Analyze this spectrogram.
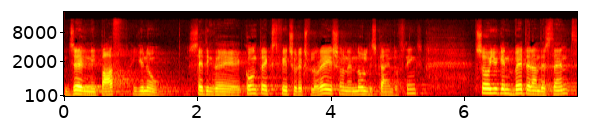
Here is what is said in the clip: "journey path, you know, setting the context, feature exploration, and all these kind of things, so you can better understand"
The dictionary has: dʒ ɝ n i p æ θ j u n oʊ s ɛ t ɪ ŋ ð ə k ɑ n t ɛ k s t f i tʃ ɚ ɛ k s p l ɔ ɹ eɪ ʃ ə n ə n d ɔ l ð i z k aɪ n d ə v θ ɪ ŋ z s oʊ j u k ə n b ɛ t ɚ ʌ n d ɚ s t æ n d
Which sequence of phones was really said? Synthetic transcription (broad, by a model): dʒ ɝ n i p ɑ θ j u n oʊ s ɛ t ɪ ŋ ð ə k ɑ n t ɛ k s t f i tʃ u ɛ k s p l ɔ ɹ eɪ ʃ ə n ə n d ɔ l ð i s k aɪ n d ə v θ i ŋ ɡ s oʊ j u k ə n b ɛ t ɚ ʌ n d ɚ s t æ n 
